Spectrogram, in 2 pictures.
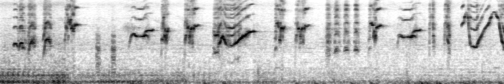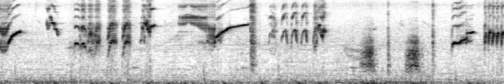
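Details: Free-living black-winged starling in full song, a dense mix of scratchy chatter, harsh squawks and clear whistled swoops dipping and rising, delivered almost continuously over faint low rumble.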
